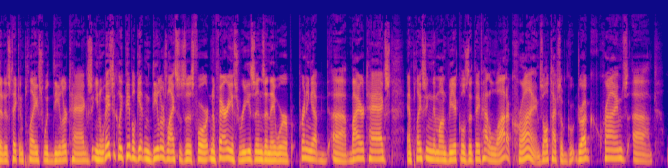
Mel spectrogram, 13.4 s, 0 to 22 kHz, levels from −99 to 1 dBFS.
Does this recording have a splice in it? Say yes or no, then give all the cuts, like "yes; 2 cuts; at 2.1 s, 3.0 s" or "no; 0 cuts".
yes; 1 cut; at 2.1 s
